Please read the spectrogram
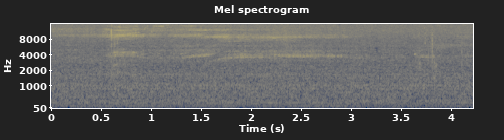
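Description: A pause in the speech: a faint, steady hiss of room tone and background noise.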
